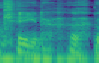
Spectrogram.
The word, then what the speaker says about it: Kena: Kena, I'm tired of people pronouncing it wrong. Anyway... it's freaking Kena.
